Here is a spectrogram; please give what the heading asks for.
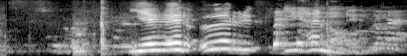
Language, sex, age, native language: Icelandic, male, 8, Icelandic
